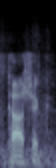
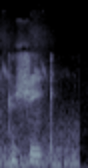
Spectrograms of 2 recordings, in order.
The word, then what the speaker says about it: Kashyyyk: of this game is kashik or kashyyyk depending how you want to pronounce it but uh the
